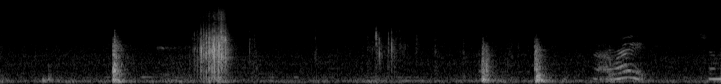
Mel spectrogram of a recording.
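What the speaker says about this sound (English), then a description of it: "One more shuffle and I'll get right into it." Tarot cards are shuffled by hand in a few quiet, brief riffling bursts spaced apart, with a soft voice heard faintly near the end.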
